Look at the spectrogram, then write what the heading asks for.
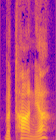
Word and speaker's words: metanoia: this the greek word metanoia which is properly pronounced matanya is not i'm gonna beat myself up and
